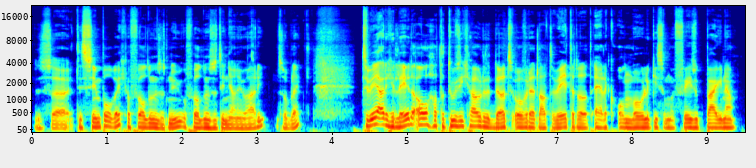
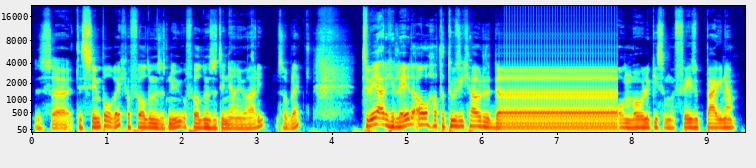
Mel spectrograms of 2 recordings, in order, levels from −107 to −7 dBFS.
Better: first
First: none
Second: audio freezing; at 6.5 s for 1.5 s

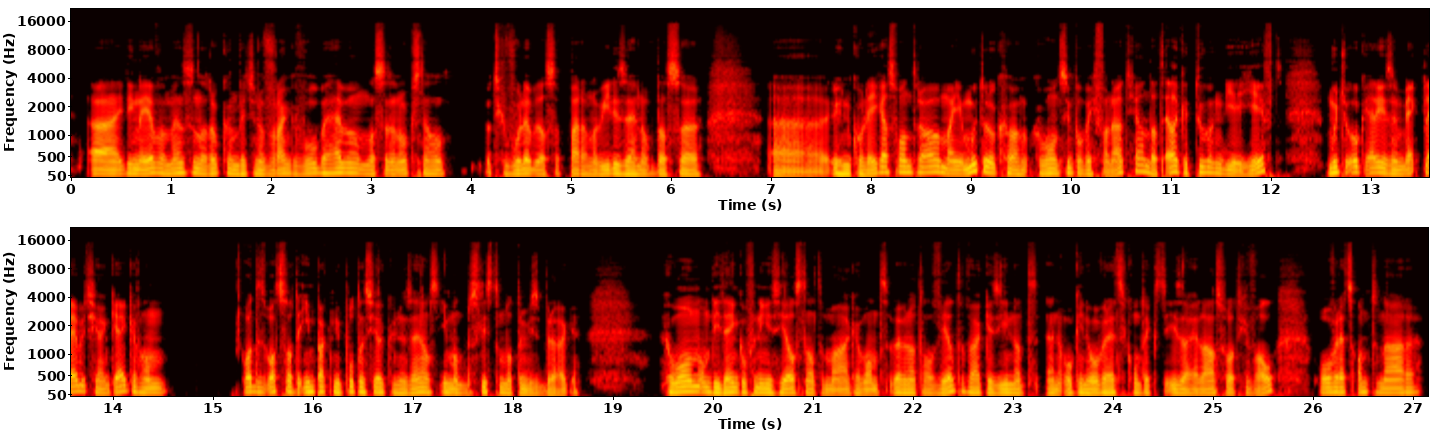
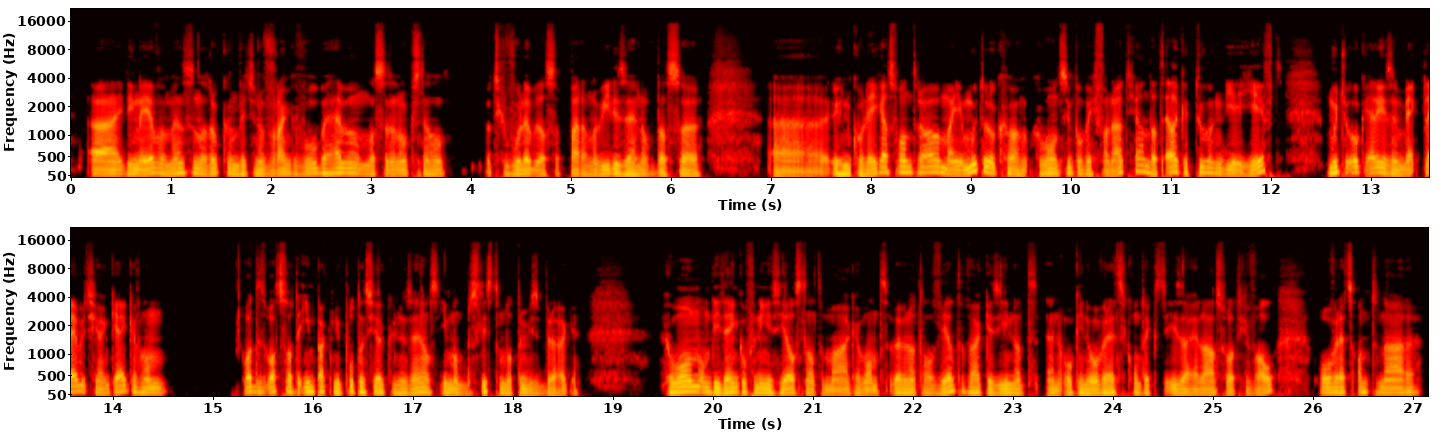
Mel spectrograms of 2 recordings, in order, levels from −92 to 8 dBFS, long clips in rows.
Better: neither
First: none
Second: none

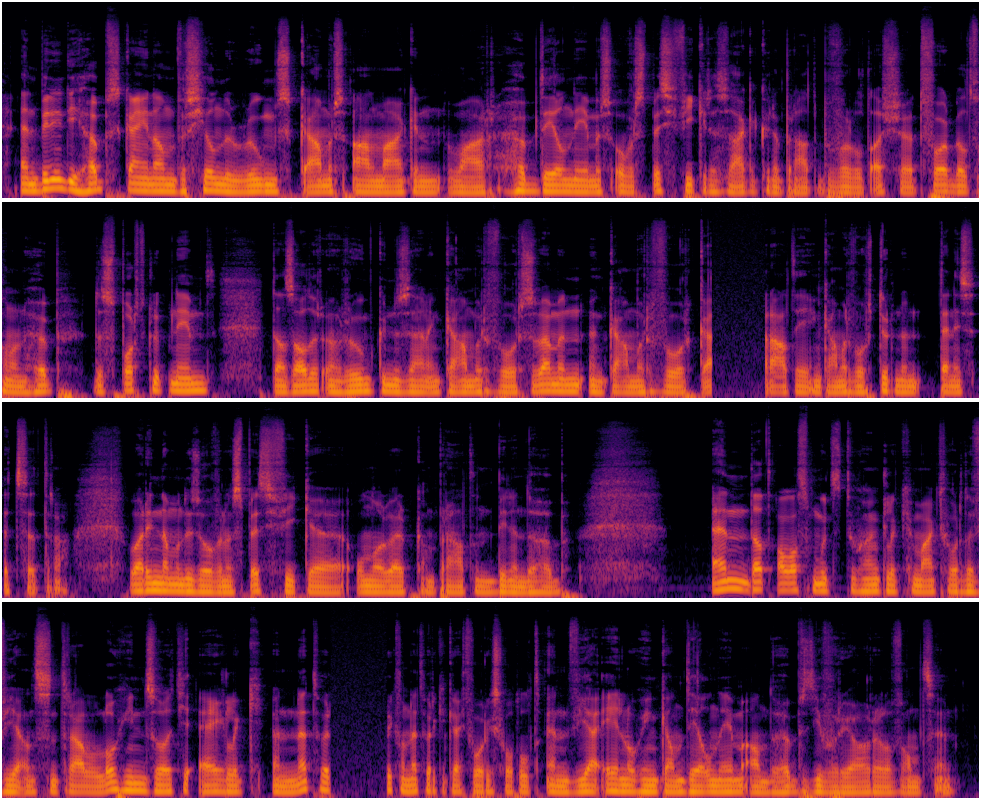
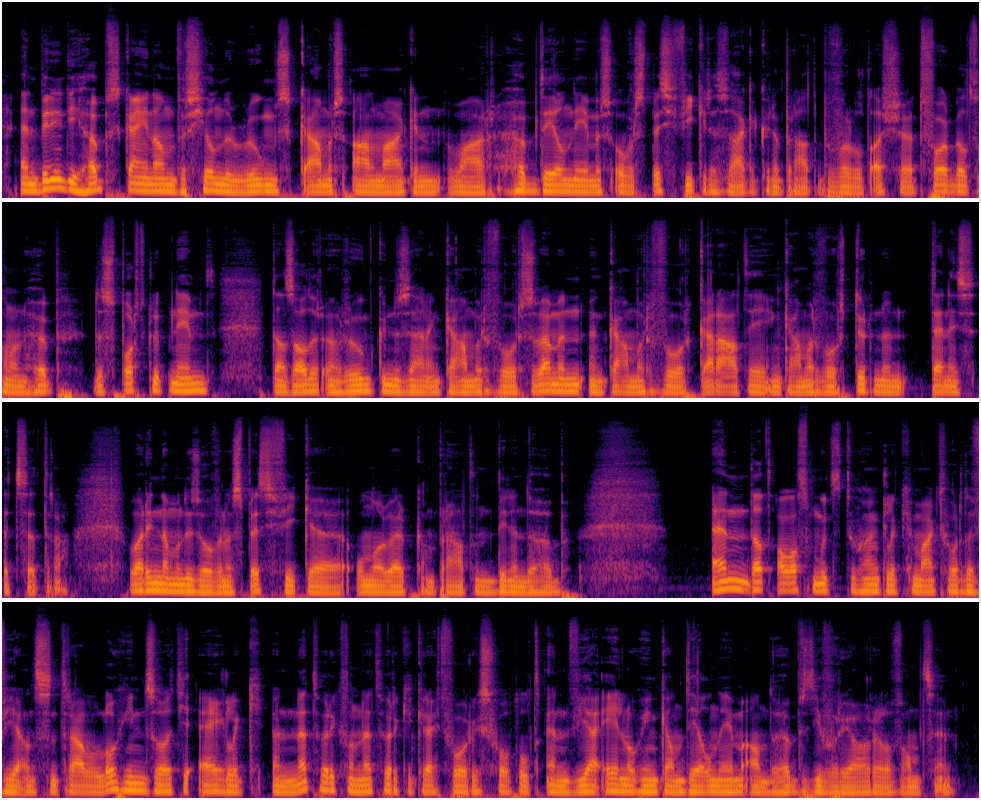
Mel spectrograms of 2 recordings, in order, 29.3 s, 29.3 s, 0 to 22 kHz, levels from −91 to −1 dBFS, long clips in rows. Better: second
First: audio freezing; at 13 s and at 24 s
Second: none

